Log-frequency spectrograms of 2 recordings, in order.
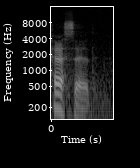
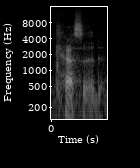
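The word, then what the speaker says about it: Chesed (חסד): I actually bumped into I think she'll be a student of mine next year, if I remember right, at Blackhawk, whose name is Chesed, except they don't pronounce it that way. They pronounce it Chesed, C-H-E-S-E-D. It's a Hebrew word. It's a great Hebrew word that really is pronounced with a fricative.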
